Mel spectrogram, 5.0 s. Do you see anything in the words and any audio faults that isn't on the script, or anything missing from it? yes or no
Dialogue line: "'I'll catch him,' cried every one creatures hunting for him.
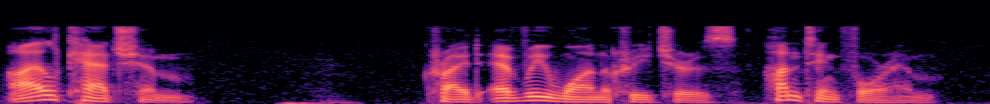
yes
